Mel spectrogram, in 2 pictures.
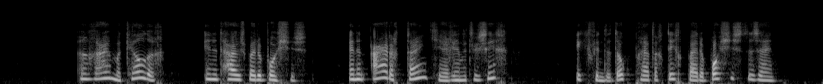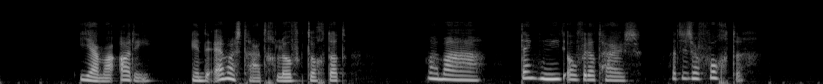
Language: Dutch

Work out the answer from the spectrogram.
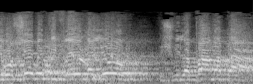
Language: Hebrew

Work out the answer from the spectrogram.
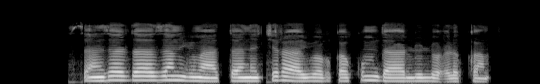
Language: Dagbani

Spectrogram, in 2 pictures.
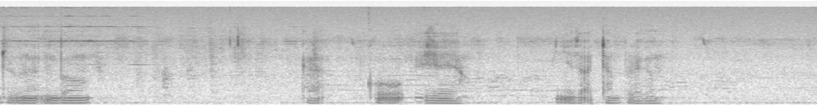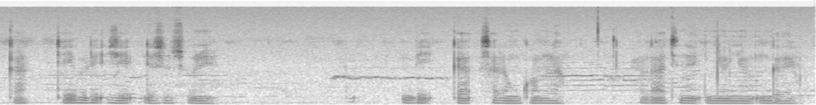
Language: Dagbani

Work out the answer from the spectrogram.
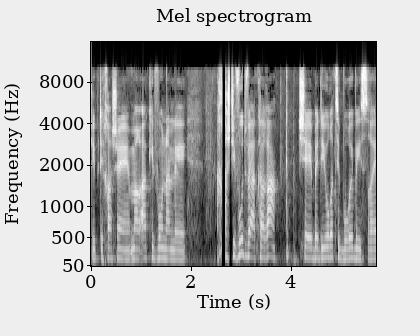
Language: Hebrew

